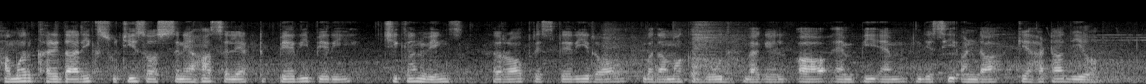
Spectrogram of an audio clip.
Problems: constant background noise, low volume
